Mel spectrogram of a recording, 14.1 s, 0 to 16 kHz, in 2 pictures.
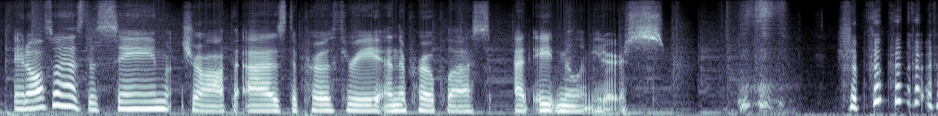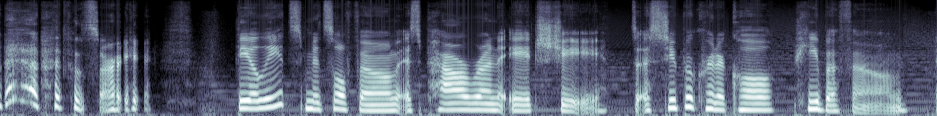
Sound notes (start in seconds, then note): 6.3 laughing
